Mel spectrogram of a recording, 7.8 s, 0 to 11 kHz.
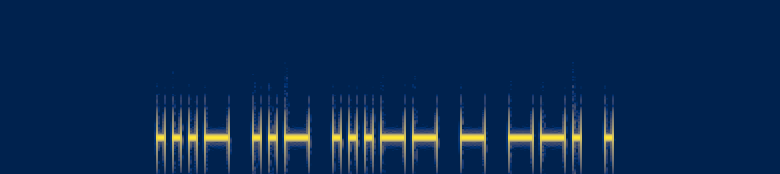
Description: Morse code, heard as a keyed tone, about 15 wpm, 700 Hz. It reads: VU3TGE
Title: DXCC-100 Call Signs - 6 Characters - Repeated 2x - 15wpm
